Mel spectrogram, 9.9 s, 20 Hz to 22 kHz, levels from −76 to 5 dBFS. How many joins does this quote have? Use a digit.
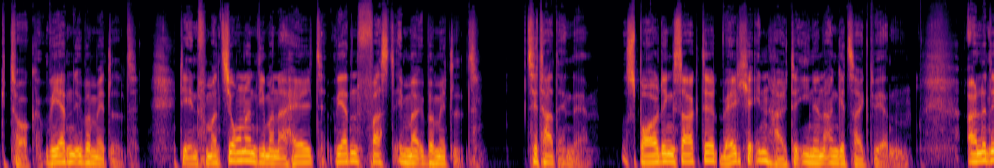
1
